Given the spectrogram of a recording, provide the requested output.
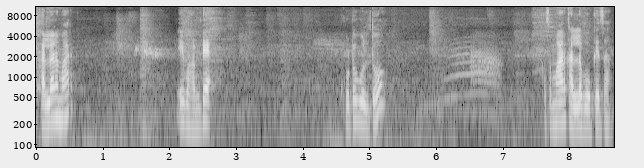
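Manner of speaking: loud teasing scold of the dog; mock scolding. Real, not acted. Owner mock-scolding her dog for lying. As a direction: tell him off playfully, loudly.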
